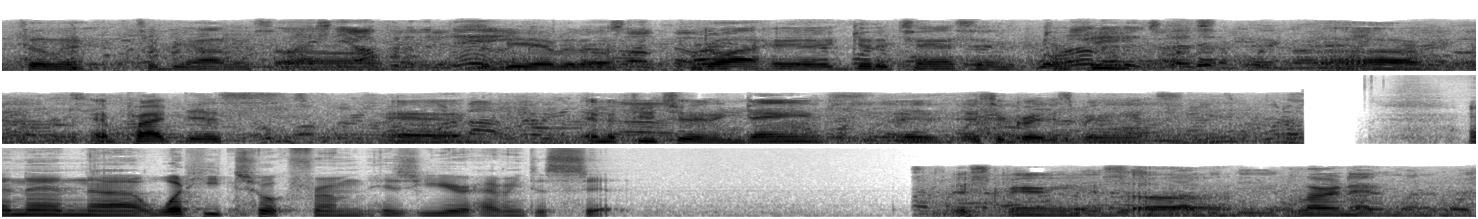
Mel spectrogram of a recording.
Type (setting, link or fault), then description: setting, busy venue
